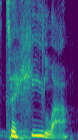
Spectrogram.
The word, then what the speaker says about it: tehillah: So singing, the Hebrew word for singing is tehillah, and that is spelled T-E-H-I-L-L-A-H, tehillah. – Tehillah, not tequila.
